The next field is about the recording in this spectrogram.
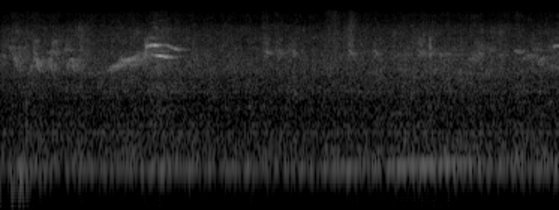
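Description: bird, birds chirping outdoors

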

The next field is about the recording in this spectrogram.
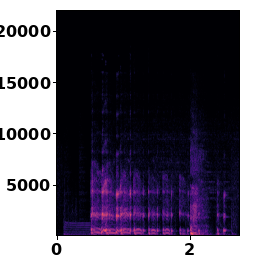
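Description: human body sound, coughing

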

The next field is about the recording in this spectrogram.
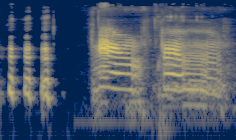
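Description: animal, cat meowing

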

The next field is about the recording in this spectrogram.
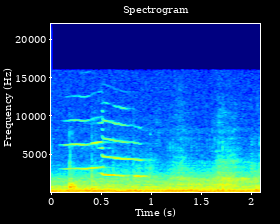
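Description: household object, door opening

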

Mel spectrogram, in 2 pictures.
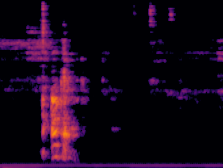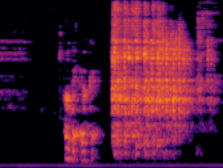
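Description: household object, many dice being rolled

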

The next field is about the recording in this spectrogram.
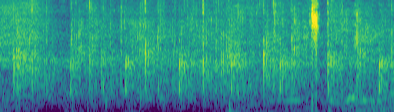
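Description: crowd, audience applauding

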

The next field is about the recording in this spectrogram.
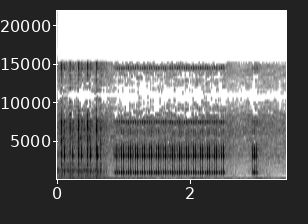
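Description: signal or alarm, telephone ringing

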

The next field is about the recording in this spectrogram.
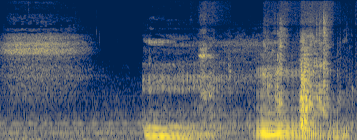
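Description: human body sound, sniff

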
